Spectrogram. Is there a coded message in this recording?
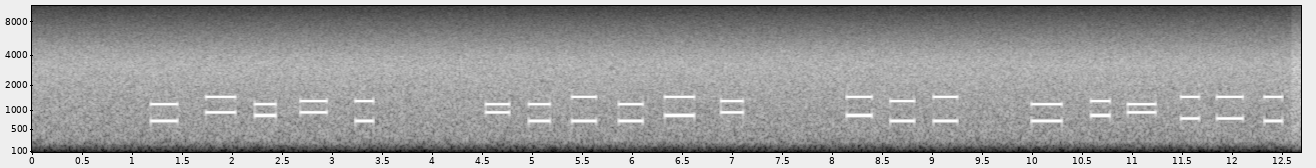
Yes: DTMF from 1.2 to 12.5 s, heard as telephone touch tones, dialled by hand, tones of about 240 ms, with radio hiss and a squelch burst at the end. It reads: 1#702 *13190 923 18*663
